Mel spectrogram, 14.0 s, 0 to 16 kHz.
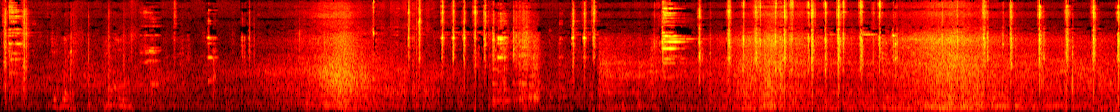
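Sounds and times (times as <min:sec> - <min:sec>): metal clinking and tapping: 0:00.0 - 0:00.4, 0:08.2 - 0:11.3.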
